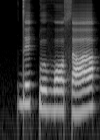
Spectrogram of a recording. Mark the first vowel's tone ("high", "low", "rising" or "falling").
high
